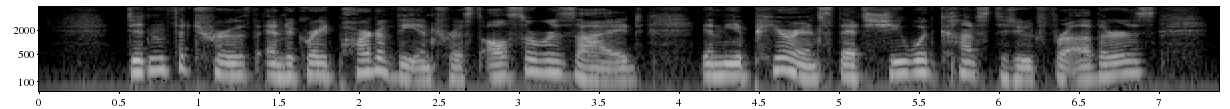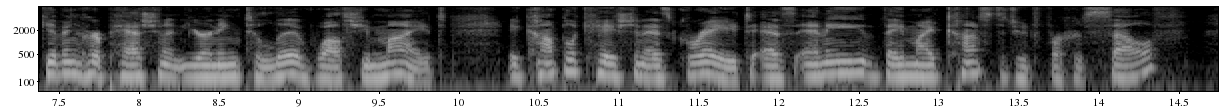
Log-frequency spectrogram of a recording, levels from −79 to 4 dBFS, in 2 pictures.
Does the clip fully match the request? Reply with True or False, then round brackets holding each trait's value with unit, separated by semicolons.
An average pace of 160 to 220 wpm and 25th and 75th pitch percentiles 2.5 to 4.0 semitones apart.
True (165 wpm; 3.7 semitones)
